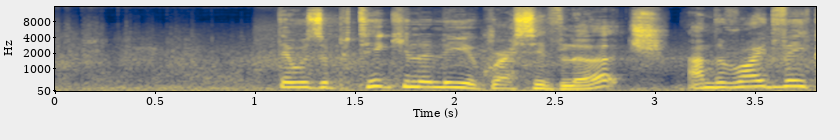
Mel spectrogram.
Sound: unsettling slowed-down audio

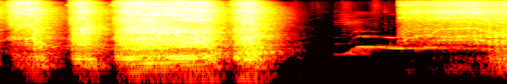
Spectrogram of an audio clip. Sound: drill whirring

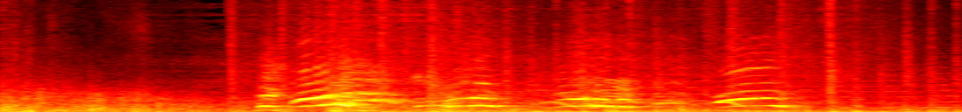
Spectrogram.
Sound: screaming

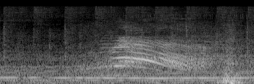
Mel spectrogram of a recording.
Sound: roaring

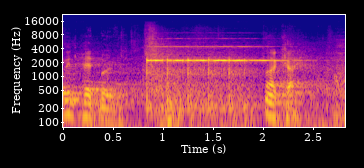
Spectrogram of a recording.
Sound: chiming

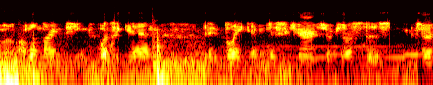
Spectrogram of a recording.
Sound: A gavel hits a sound block and echoes

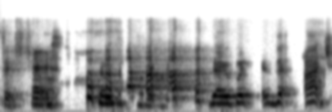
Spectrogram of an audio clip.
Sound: laughter

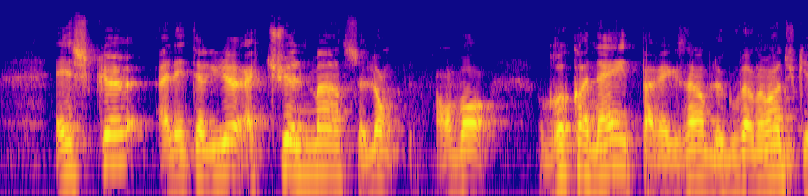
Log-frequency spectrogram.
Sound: speaking in foreign language

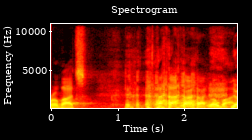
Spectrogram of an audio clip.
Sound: laughter

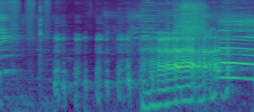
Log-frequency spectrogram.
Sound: both laughing

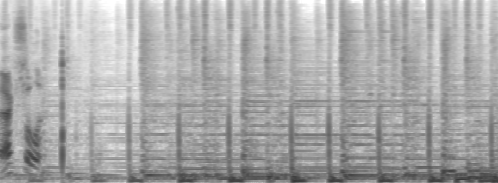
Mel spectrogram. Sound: slapping

